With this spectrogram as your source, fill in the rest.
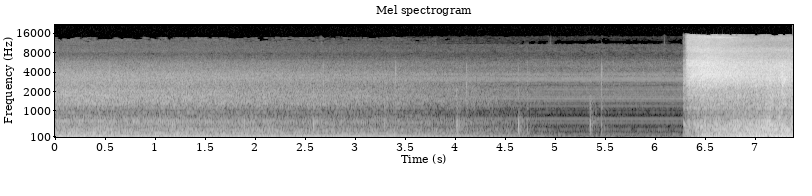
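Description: A train rumbles steadily and fades away.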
